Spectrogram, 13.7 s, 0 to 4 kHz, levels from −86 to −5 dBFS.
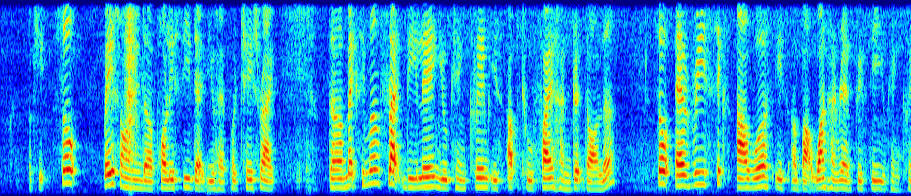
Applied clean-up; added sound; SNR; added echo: none; Whoosh, swoosh, swish; 8 dB; none.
